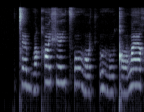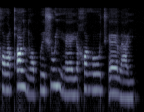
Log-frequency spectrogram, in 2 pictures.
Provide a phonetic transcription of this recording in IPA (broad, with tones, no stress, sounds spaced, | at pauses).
ǀ ɛ˧ bʱ ʊ˩ qʰ e˥ ʃ ɛː˥ j t͡sʼ o˥ ɦ ɔ˩ t͡ʃʼ ʊ˧ ɦ ʊː˩ ǃ ɔ˩ lˠ ɛː˥ χ oː˧ qʼ ʊː˥ ʎ ɔ˩ p ɪ˧ ʃ u˥ j ɦ ɛː˩ j χ ʊ˥ ɦ oː˥ t͡ʃʼ ɛː˧ l a˩ j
